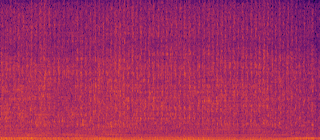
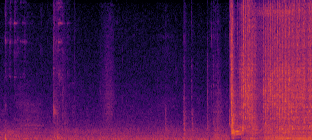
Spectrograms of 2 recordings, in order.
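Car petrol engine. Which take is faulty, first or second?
first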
